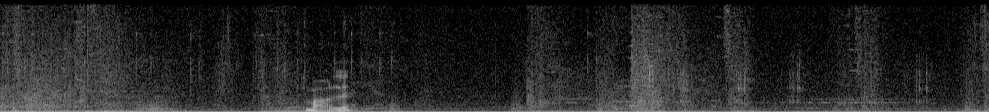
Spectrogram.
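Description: Weapons strike with sharp, repeated impacts.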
